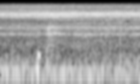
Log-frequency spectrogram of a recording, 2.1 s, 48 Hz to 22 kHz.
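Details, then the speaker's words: Flatbed trailer air system after new airbags and a replacement Haldex FF2 trailer brake control valve, which replaced a faulty valve with an internal leak: a steady, even hiss as the height control valve exhausts air normally. "all right folks so everything's working like it should you can hear the air coming out of the height control valve is doing what it's supposed to"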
